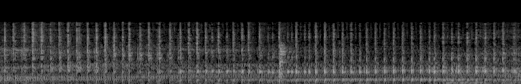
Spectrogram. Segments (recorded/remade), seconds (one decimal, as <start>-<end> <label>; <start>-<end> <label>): 0.0-0.8 remade; 0.8-1.4 recorded; 1.4-2.9 remade; 2.9-4.3 recorded; 4.3-5.2 remade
